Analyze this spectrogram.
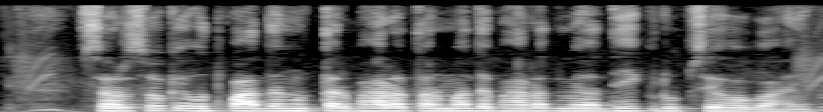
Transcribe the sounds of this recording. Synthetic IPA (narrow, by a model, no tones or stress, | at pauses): səɾsokeut̪pad̪ənut̪ːəɾbʱaɾət̪ɔːɾməd̪ʱjəbʱaɾət̪meəd̪ʱikɾupseɦobəɦɛ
